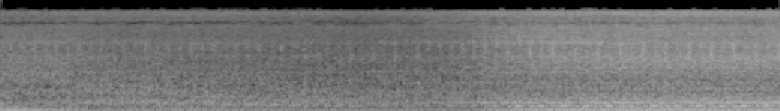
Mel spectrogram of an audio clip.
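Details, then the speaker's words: GMC Jimmy at idle then revved: faint steady knock about four per second, louder as revs rise, heard after RPM drops; owner suspects engine knock or sloppy timing chain slapping guides, unconfirmed. "Yeah, you hear it kind of after it drops the RPMs. There it is."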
